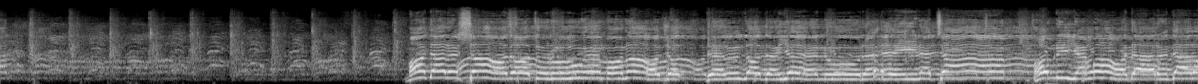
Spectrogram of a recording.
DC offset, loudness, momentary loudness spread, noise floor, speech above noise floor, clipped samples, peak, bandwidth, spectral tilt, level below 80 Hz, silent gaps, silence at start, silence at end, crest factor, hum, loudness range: under 0.1%; -10 LUFS; 19 LU; -31 dBFS; 21 dB; under 0.1%; 0 dBFS; 15 kHz; -2.5 dB/octave; -54 dBFS; none; 0 s; 0 s; 12 dB; none; 17 LU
